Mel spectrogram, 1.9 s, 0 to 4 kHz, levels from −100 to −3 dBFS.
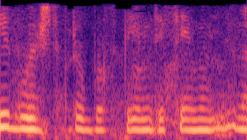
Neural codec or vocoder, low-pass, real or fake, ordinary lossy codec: codec, 16 kHz, 1 kbps, FreqCodec, larger model; 3.6 kHz; fake; MP3, 24 kbps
